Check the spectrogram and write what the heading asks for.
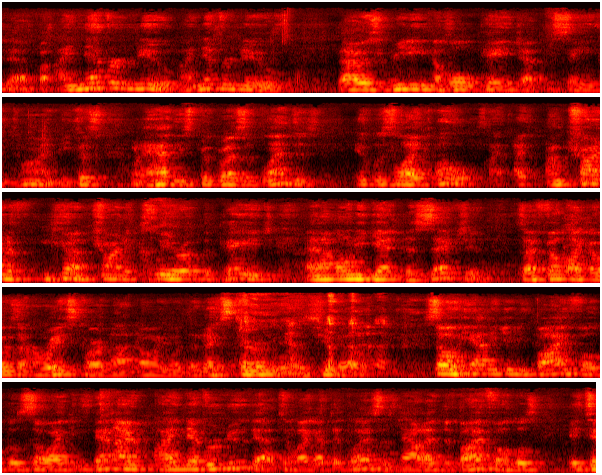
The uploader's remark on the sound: between sets at his performance for REJS Entertainment at Tavern On The Lake in Hightstown NJ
